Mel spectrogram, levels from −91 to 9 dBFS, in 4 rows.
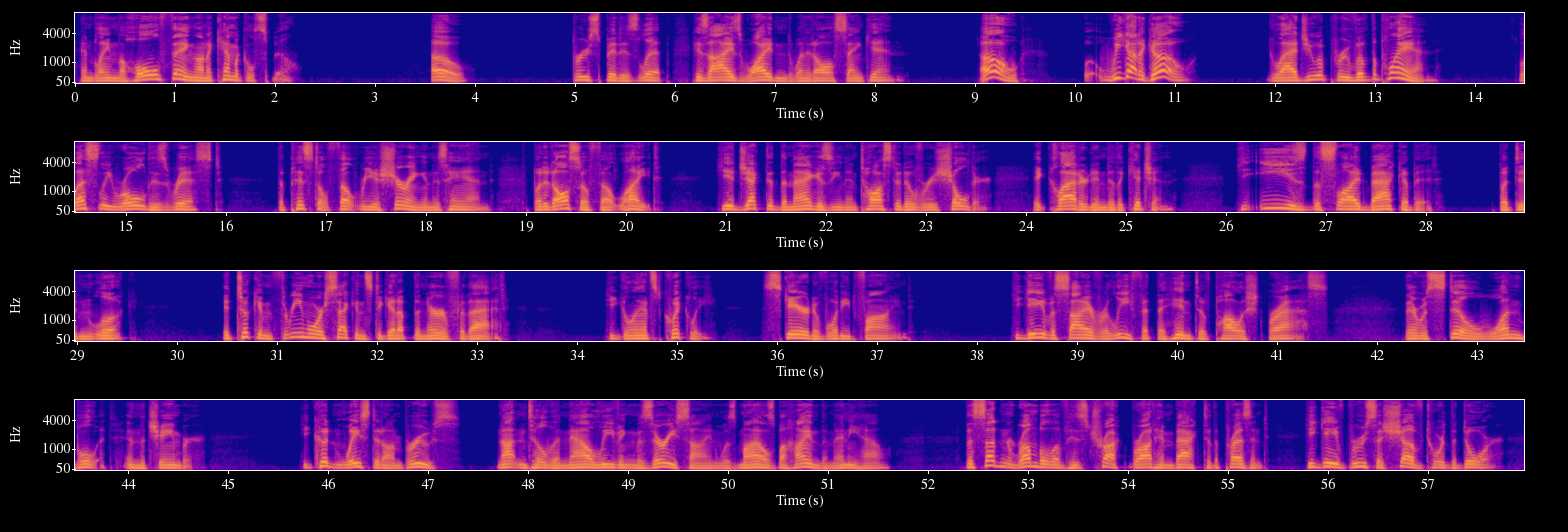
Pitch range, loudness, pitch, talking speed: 120-150 Hz, -18 LUFS, 135 Hz, 160 wpm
